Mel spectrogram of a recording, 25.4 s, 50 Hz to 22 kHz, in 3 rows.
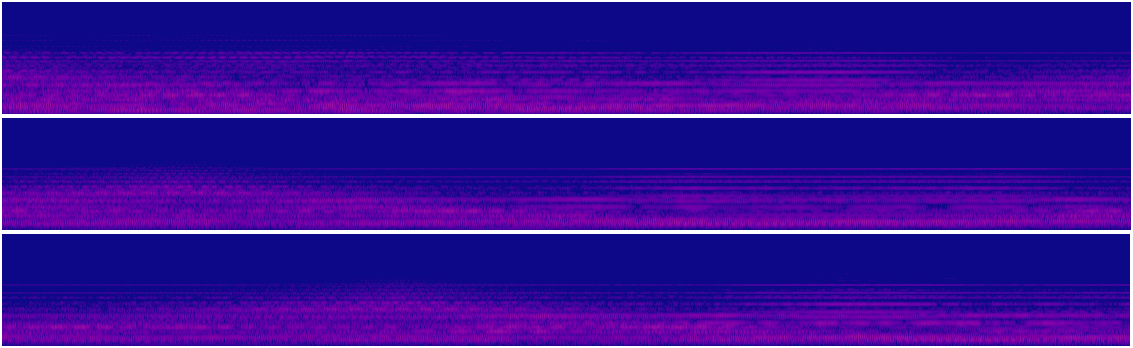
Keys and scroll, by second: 7.1 0.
